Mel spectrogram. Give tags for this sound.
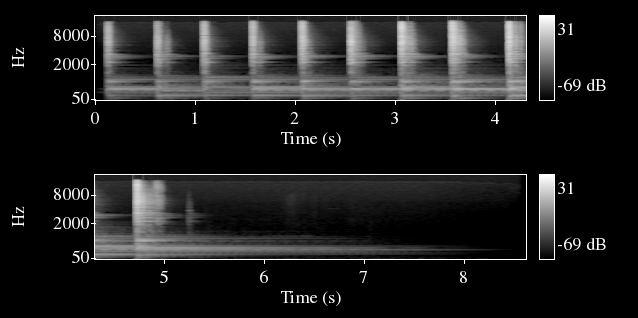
gong
metal
hit
rhythmic
clang
metallic

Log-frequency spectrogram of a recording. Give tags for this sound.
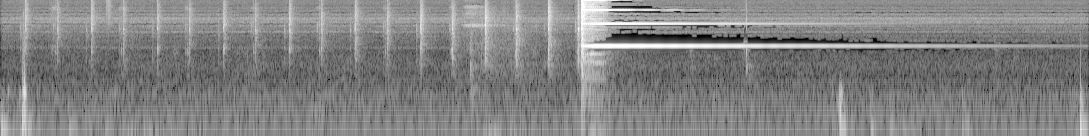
timer
ticking
toaster

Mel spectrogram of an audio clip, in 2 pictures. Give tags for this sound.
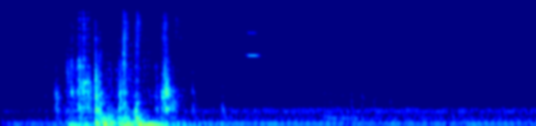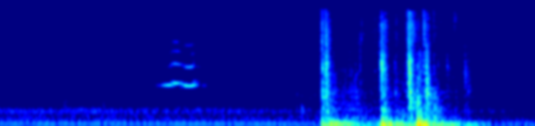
close
closing
creak
creaking
door
doors
open
opening
squeak
squeaky
wood
wooden

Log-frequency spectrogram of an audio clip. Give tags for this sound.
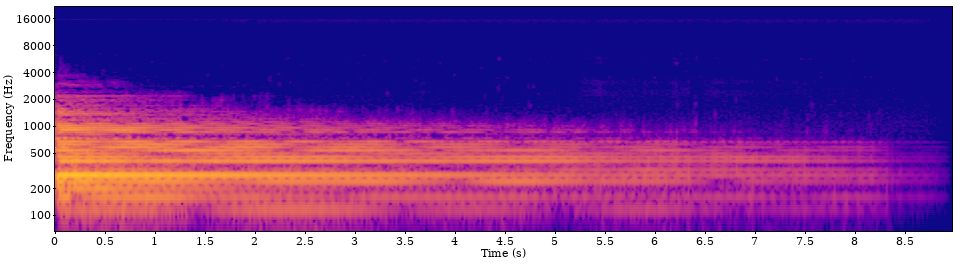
complete
keys
notes
old
piano
reverb
sustain

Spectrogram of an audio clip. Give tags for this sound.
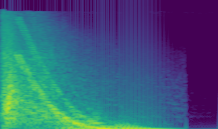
videogame
pew
sfx
sound

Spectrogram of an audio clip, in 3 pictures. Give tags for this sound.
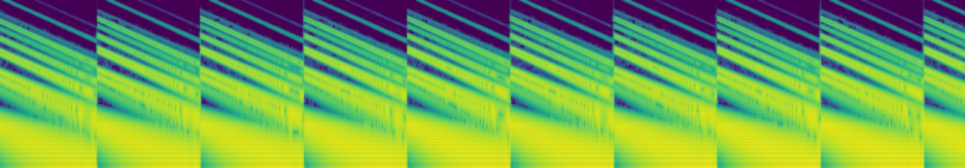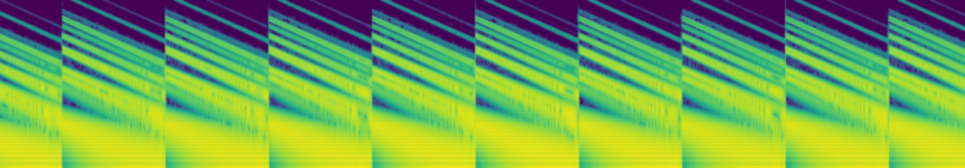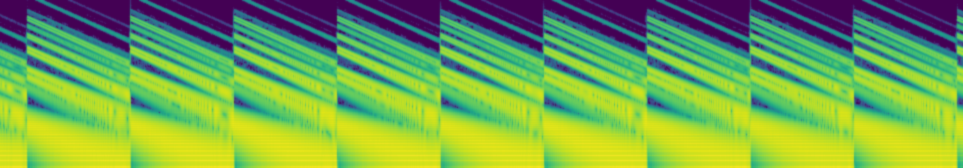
hawaii
federal
defense
emergency
honolulu
disaster
tsunami
Fire
civil
outdoor
alert
warning
modulator
tornado
siren
Burglar
raid
hurricane
alarm

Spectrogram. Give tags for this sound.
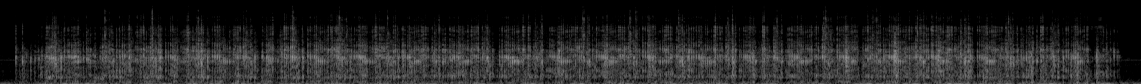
mechanical
pencil
sharpener
whirring

